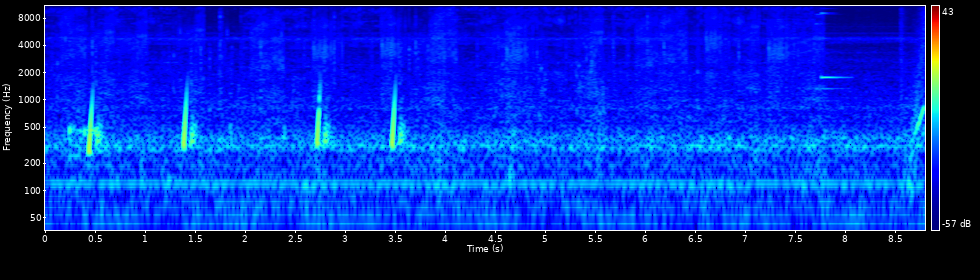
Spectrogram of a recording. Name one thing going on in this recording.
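A fishing reel whirs in short quick bursts.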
